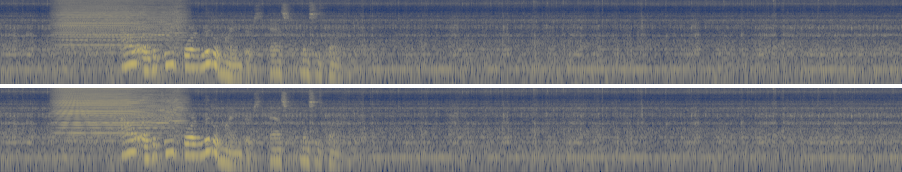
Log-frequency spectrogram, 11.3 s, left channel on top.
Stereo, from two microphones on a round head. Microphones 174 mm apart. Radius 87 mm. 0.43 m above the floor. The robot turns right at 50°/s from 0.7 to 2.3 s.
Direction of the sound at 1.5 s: 100° right.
